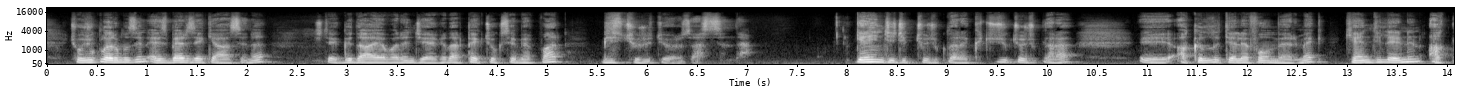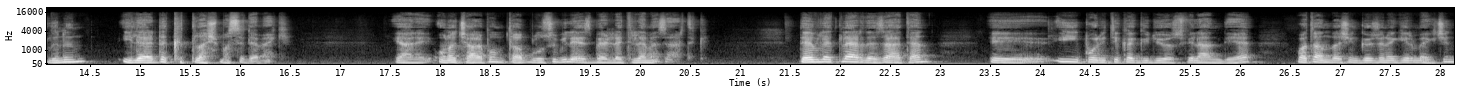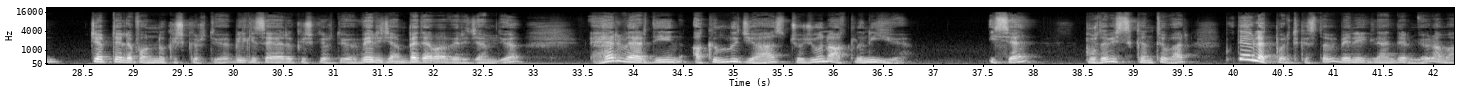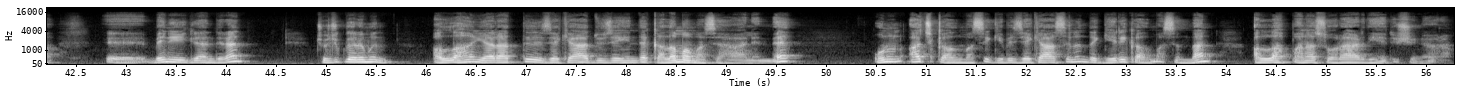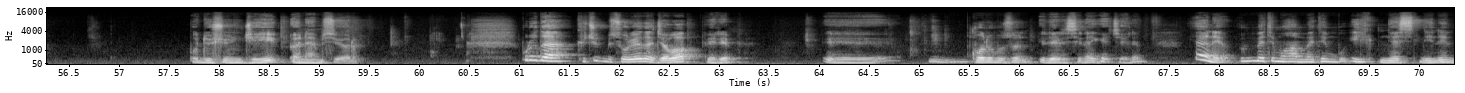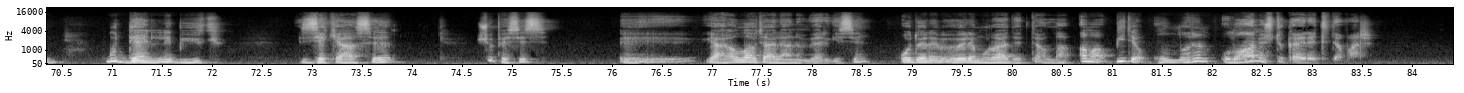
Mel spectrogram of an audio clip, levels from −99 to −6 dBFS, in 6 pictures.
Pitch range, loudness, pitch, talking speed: 120-160 Hz, -21 LUFS, 140 Hz, 100 wpm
